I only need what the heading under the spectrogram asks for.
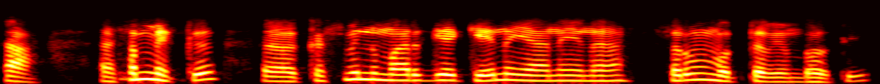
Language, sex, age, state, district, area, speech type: Sanskrit, male, 18-30, Karnataka, Uttara Kannada, rural, conversation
